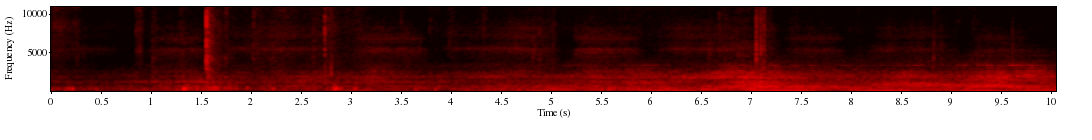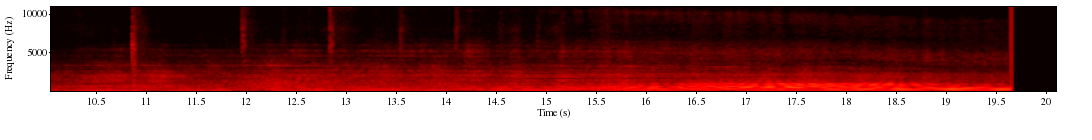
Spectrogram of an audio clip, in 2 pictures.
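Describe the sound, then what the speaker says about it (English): Propeller airplane flying at Isafjordur airport in an Iceland fjord, its drone growing steadily louder and rising in pitch as it approaches, with faint clicks in the background. "There's not many flights in and out, but they're fun to watch if you catch one."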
